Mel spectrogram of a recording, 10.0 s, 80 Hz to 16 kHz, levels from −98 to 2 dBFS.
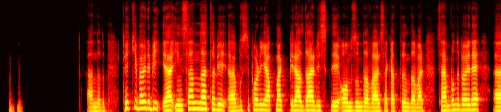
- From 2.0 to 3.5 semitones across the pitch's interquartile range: No, average, 4.2 semitones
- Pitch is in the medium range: Yes, medium, 150 Hz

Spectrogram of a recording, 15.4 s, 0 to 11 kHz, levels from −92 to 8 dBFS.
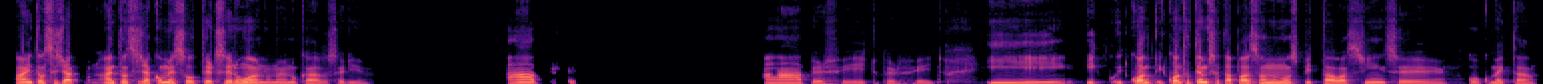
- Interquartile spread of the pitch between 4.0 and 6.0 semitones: Yes, average, 5.1 semitones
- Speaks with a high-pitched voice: No, low, 115 Hz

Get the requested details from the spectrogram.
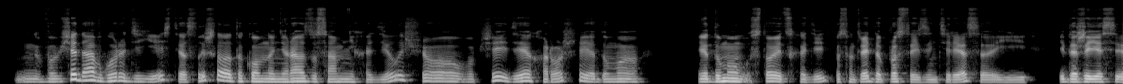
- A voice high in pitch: No, low, 130 Hz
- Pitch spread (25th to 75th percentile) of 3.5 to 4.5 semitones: No, average, 2.8 semitones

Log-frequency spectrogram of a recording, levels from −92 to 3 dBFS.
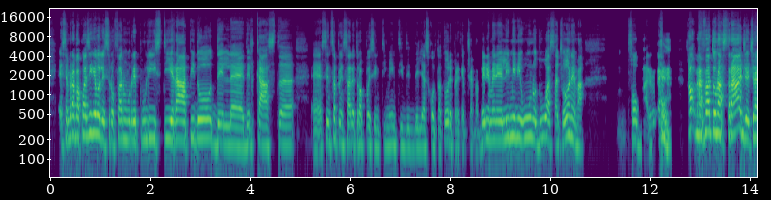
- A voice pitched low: No, high, 190 Hz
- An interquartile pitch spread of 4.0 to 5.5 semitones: Yes, average, 4.4 semitones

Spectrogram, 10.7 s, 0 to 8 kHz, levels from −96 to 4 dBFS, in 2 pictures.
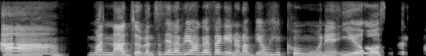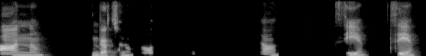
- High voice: Yes, high, 225 Hz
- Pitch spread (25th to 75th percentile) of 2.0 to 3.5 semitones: No, average, 4.1 semitones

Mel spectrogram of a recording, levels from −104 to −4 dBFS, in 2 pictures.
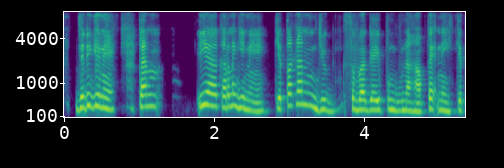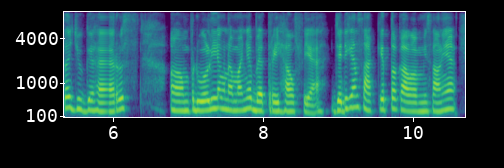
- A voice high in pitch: Yes, high, 230 Hz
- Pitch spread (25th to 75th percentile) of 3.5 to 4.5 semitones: Yes, average, 4.0 semitones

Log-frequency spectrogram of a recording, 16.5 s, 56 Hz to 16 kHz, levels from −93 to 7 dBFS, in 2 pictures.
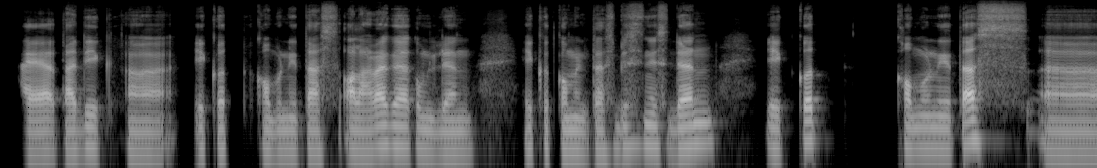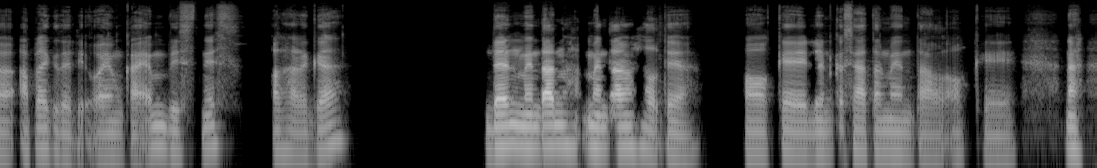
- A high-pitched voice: No, low, 100 Hz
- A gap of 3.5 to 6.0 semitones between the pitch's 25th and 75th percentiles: No, average, 2.8 semitones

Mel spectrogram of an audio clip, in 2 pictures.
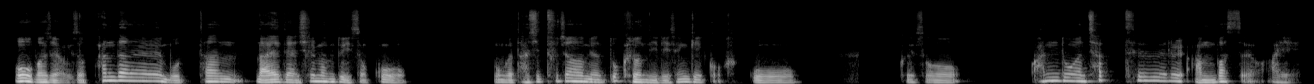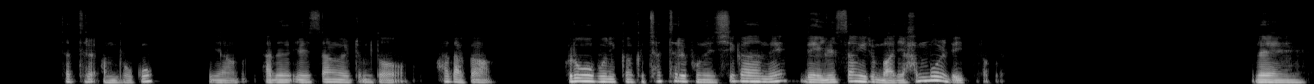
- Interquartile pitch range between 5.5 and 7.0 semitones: Yes, wide, 6.0 semitones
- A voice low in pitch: Yes, low, 110 Hz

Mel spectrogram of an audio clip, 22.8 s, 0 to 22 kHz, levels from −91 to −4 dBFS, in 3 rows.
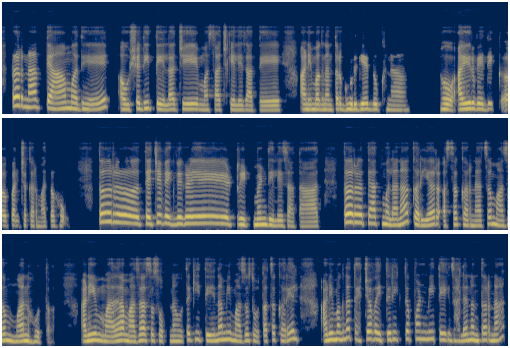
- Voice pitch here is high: Yes, high, 200 Hz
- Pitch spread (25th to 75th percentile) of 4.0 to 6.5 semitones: Yes, average, 4.5 semitones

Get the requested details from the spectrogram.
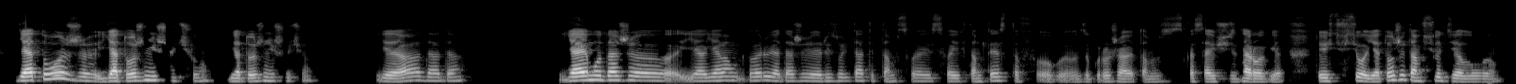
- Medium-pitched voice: Yes, medium, 165 Hz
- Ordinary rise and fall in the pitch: Yes, average, 3.7 semitones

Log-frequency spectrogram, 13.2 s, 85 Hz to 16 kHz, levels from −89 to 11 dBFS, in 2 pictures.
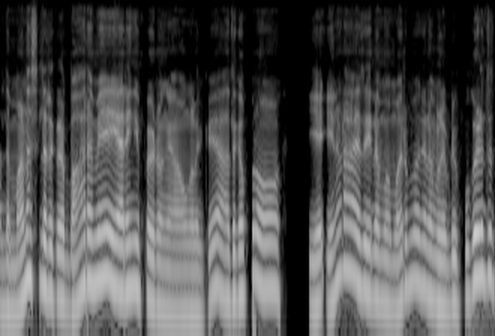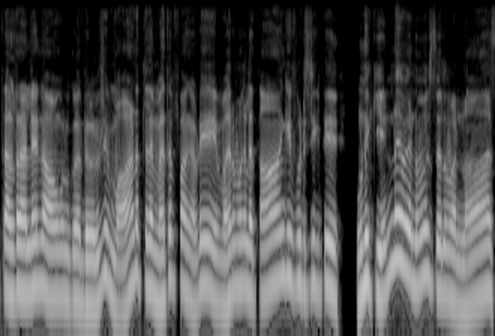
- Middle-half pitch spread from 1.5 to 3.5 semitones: No, average, 4.2 semitones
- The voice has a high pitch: No, medium, 175 Hz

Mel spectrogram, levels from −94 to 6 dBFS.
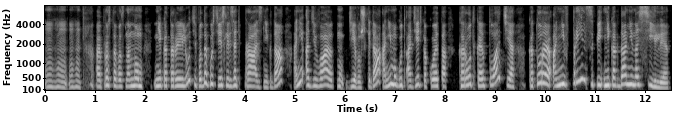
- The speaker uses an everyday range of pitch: Yes, average, 3.9 semitones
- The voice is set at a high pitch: Yes, high, 240 Hz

